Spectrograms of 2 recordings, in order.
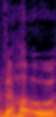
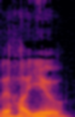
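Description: First: The middle 'y' sound is dropped. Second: The middle 'y' sound is clearly pronounced. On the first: The speaker calls it wrong. "Not v'ha'u" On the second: The speaker calls it right.

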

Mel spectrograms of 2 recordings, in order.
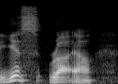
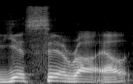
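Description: First: No vowel is sounded after the s. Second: A short vowel is sounded after the s. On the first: The speaker calls it right. "We say Yisrael. That's called the shva nach" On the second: The speaker calls it wrong. "We don't say Yisrael"

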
